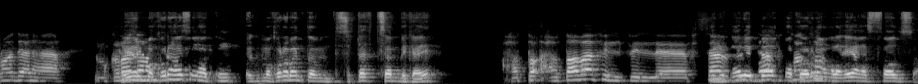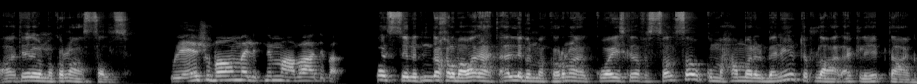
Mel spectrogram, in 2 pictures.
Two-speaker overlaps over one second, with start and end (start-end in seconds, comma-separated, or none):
7.1-8.4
